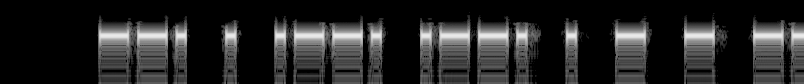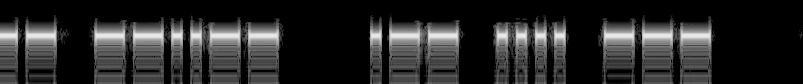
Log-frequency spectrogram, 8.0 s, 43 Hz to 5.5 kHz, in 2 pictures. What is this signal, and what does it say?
Morse code, heard as a keyed tone, about 25 wpm, spaced as for 22 wpm, 700 Hz. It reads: GEPPETTO, WHO
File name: Pinocchio / Pinocchio ch7 18 25 ik1hge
